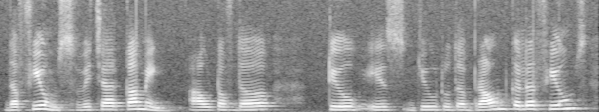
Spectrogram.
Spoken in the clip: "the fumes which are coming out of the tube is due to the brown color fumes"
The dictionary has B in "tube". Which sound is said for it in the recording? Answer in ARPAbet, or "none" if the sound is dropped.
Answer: B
